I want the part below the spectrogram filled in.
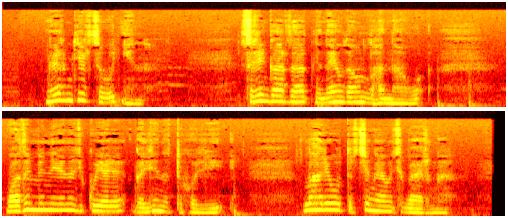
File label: short excerpt in Tundra Nenets from the anniversary interview; Yamal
